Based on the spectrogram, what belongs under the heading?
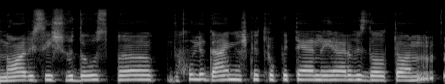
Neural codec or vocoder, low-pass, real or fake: codec, 44.1 kHz, 3.4 kbps, Pupu-Codec; 14.4 kHz; fake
